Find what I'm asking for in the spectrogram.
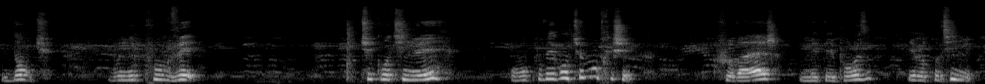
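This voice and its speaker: Slow encouraging male fitness coach. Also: sits high, warm tone. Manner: encouraging, counts down reps, coaxing. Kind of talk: guided home workout instruction. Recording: roomy with faint music.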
